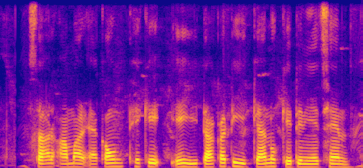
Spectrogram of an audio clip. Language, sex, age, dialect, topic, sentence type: Bengali, male, 18-24, Northern/Varendri, banking, question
